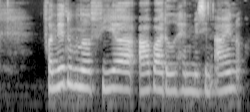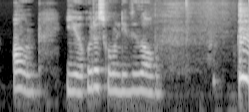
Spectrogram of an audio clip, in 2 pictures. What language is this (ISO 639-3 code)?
dan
